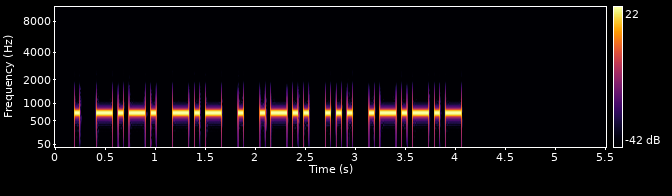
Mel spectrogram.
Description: Morse code, heard as a keyed tone, about 22 wpm, 700 Hz. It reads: ECKELS.
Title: A Sound Of Thunder 22wpm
